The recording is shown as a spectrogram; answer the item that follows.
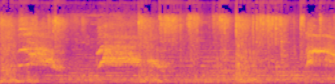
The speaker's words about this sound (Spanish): intenta derribar la puerta del baño donde se esconden su mujer y su hijo.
